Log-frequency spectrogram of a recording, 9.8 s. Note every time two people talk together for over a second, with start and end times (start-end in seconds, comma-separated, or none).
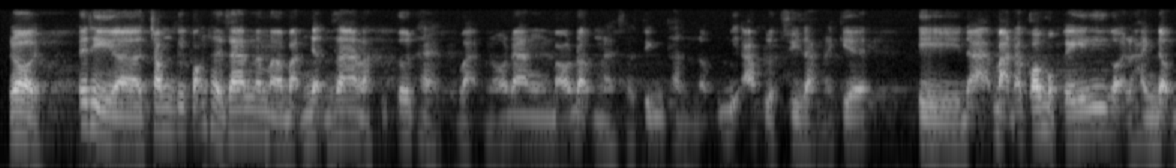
none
